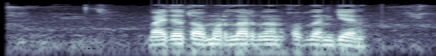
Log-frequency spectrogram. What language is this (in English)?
Uzbek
